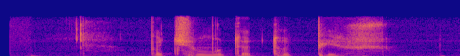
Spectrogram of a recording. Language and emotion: Russian, neutral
